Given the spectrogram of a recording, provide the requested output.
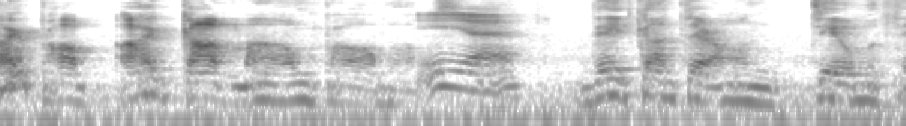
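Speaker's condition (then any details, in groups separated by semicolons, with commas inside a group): Traumatic brain injury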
